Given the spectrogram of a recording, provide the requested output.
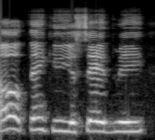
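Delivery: high-pitched imitation of grateful gushing; hammed-up adoring thanks; mock gushing thanks. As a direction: gush it high, playing the rescued admirer. Voices Liv gushing at her rescuer.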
